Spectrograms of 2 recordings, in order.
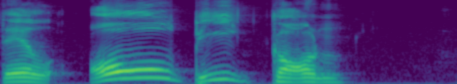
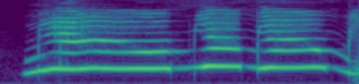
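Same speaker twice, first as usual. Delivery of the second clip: cat meowing. Pretend. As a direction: meow it high and cute instead of the insult. Ends insult with cat noises.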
